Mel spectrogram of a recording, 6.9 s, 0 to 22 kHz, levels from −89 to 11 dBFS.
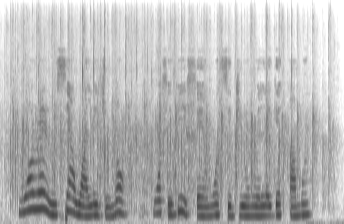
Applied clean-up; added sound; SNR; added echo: none; Applause; 13 dB; none.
